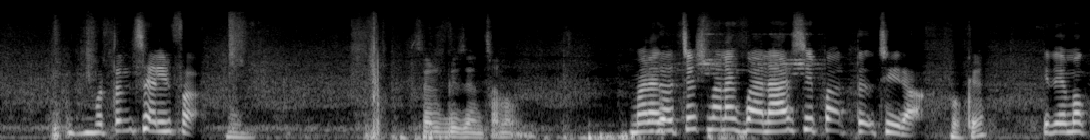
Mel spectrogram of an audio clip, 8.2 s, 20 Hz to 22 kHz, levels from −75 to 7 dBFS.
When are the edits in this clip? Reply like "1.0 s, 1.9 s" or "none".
5.0 s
